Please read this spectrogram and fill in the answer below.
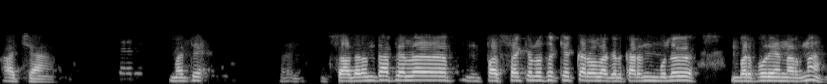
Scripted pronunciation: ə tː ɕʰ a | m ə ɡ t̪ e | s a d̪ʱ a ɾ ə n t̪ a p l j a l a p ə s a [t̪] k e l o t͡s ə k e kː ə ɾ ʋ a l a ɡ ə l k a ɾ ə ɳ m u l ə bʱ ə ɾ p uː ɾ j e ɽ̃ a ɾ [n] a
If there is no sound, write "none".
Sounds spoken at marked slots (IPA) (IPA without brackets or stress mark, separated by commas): none, n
